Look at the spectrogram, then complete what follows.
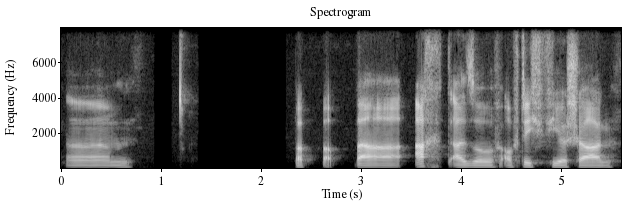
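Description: A man with a low voice leads a tabletop roleplaying game. He talks casually and hesitantly, muttering to himself while he works out the rules. The sound is dry, with very little room in it. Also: completely flat delivery, takes it slowly, a bit bright, clean tone, no echo. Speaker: game master.

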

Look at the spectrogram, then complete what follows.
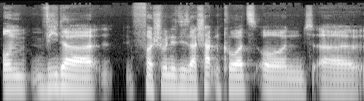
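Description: A man running a tabletop role-playing game, improvising narration and casual rulings in a halting, hesitant way. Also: medium pitch, flat delivery, a little mellow, smooth, no room sound, clean studio sound. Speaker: game master.

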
